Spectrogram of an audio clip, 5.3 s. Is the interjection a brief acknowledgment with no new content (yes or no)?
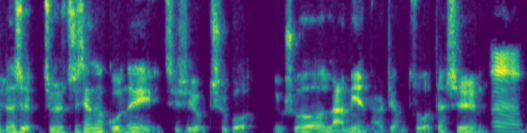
yes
